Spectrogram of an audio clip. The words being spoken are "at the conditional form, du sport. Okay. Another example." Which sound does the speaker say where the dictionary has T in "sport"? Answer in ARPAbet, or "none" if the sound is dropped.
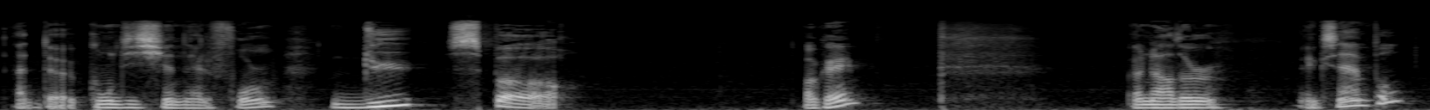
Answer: none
